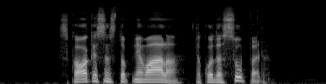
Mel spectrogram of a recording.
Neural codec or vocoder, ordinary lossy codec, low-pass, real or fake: none; Opus, 64 kbps; 19.8 kHz; real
